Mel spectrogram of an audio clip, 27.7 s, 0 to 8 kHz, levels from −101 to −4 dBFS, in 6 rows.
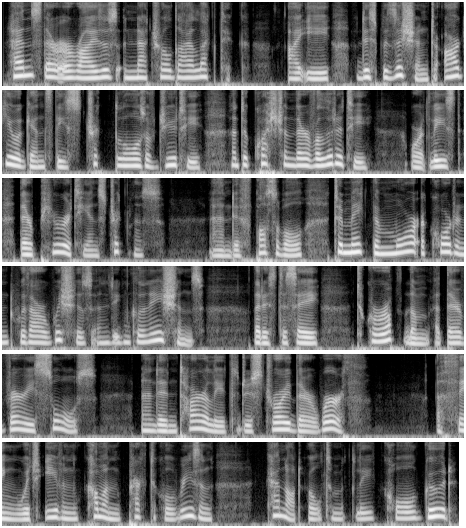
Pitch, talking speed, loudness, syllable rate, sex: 190 Hz, 155 wpm, -18 LUFS, 5.2 syllables/s, female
